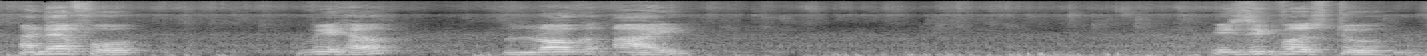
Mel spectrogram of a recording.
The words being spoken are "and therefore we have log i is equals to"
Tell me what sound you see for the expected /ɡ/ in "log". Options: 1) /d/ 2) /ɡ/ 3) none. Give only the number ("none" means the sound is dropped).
2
